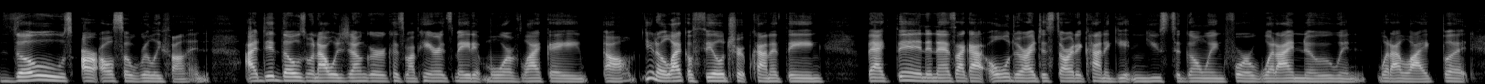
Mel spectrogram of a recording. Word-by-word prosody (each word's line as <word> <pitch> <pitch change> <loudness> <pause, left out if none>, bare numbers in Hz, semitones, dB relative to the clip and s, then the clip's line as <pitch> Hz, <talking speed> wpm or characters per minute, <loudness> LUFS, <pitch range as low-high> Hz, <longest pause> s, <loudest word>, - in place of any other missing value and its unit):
Those 180 +3 +2
are - - +6
also 150 -1 -1
really 145 +1 -4
fun. 125 -1 -5 0.4
I - - +7
did 190 +2 0
those 175 -2 +2
when 160 -1 -3
I 155 0 +7
was 155 -1 -1
younger, 155 -1 -1
'cause 145 0 -8
my 145 0 -1
parents 155 0 -3
made 150 -1 +1
it 145 - -5
more 145 0 -3
of 140 -1 -9
like 150 -1 0
a, 140 -1 -2 0.2
um, 140 +10 +1
you 280 +2 -3
know, 160 - +3
like 165 +1 +5
a 155 - 0
field 160 +3 +1
trip - - -3
kinda 150 0 +2
thing, 145 0 -2 0.4
back 160 -2 +4
then, 185 -3 +1
and, 155 0 0
as 155 0 +3
I 155 -1 +3
got 150 -1 +5
older, 155 0 -1
I 145 +1 +4
just 155 0 -6
started 150 +1 0
kinda 150 -3 +1
getting 145 +1 -7
used 150 -2 -7
to 150 - -7
going 145 -1 -4
for 140 +1 -3
what 140 +1 -3
I 140 +1 +5
knew, 140 -1 -5
and 135 0 -9
what 150 -2 -3
I 140 - +4
like, 130 -1 +1
but, 145 -3 -3
150 Hz, 220 wpm, -22 LUFS, 140-155 Hz, 0.4 s, I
